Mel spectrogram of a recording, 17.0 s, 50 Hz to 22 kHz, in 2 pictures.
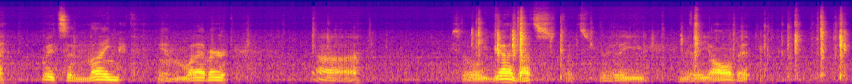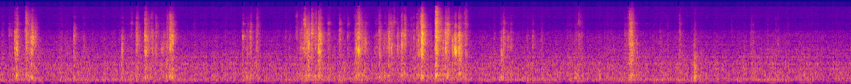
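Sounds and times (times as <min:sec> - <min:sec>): plastic puzzle cube layers clicking: 0:06.8 - 0:10.3, 0:10.9 - 0:14.9.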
